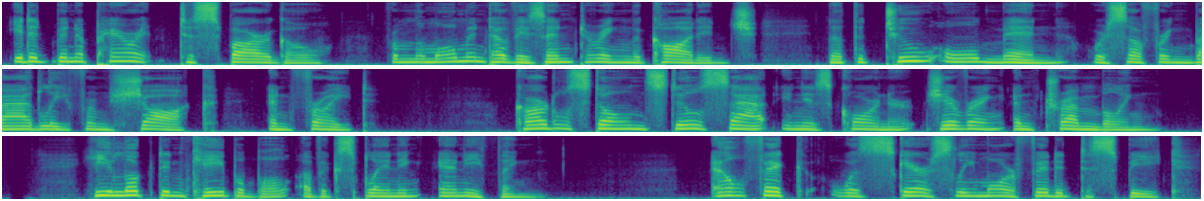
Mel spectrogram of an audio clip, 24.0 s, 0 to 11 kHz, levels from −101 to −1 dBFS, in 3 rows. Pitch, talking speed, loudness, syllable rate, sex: 165 Hz, 120 wpm, -21 LUFS, 4.1 syllables/s, male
